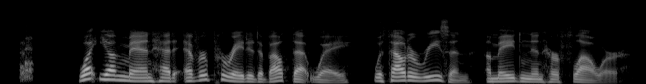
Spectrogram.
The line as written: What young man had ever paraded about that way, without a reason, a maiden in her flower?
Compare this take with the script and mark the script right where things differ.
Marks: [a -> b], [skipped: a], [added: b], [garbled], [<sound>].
[laugh] What young man had ever paraded about that way, without a reason, a maiden in her flower?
